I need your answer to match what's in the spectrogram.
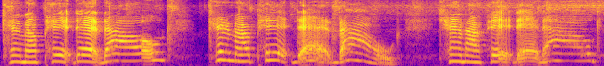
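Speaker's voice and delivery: put-on high, slow country drawl of a toddler; little girl's country voice. Streamer imitates the TikTok toddler seeing a bear, high country voice. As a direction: voice a tiny girl with a country accent, drawn out. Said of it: "country voice".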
